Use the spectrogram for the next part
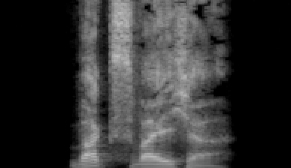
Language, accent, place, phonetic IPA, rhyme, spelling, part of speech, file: German, Germany, Berlin, [ˈvaksˈvaɪ̯çɐ], -aɪ̯çɐ, wachsweicher, adjective, De-wachsweicher.ogg
- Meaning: inflection of wachsweich: 1. strong/mixed nominative masculine singular 2. strong genitive/dative feminine singular 3. strong genitive plural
